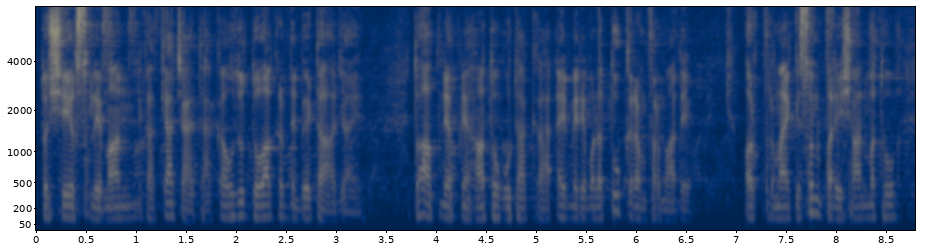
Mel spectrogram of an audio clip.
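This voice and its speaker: A man giving a religious sermon, telling a story with acted-out dialogue and sudden loud, emotional outbursts. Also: medium pitch. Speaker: preacher.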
